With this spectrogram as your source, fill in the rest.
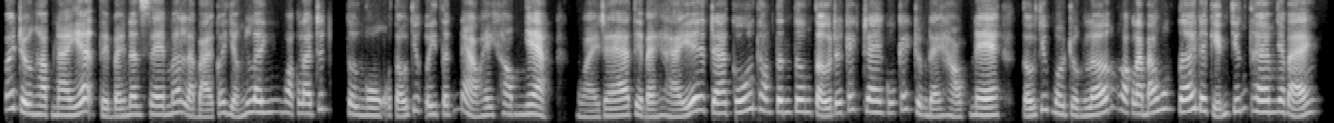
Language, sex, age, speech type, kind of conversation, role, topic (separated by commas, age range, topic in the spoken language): Vietnamese, female, 35-39, read, expert-assistant, expert, Khi ai đó chia sẻ trên mạng về tác động của con người lên hệ sinh thái, làm sao phân biệt đâu là sự thật, đâu là phóng đại?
